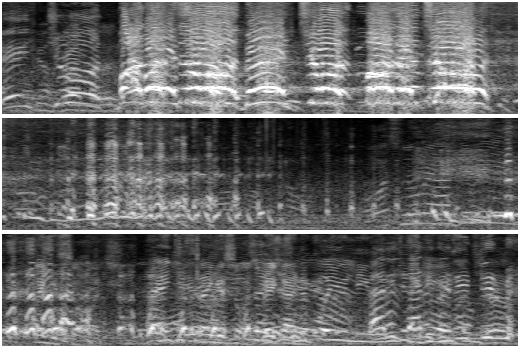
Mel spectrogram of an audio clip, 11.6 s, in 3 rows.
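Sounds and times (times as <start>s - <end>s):
crowd metal cheer: 0.0s - 11.6s
laughter: 0.0s - 11.6s
speech: 0.2s - 3.8s, 9.2s - 11.6s.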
